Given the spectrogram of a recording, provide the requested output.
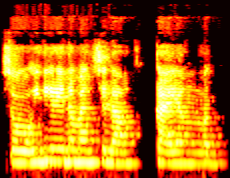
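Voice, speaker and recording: A woman's voice: on the high side, little pitch movement, moderate pace, reverberant. A woman in her thirties with a Filipino accent, hosting a casual live question and answer stream and reading viewers' comments aloud. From Philippines. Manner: friendly, reads viewer comments aloud, explains at length. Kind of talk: casual live Q&A, switching between English and Tagalog.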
